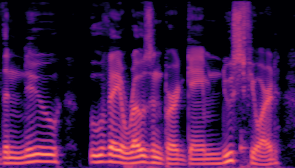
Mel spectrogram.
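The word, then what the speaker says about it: Nusfjord: new ave rosenberg game news feud which is a delight to say and pronounce news fjord but it's about nordic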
